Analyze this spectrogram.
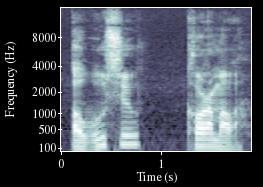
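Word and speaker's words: Owusu-Koramoah: coming up with call you want me to pronounce it for you go ahead owusu coramoa coramoa i was close vanilla wafer but uh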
